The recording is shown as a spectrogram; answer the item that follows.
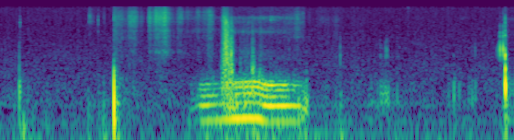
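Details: Sleeping French Bulldog indoors letting out one drawn-out, throaty, buzzing snore of about a second, framed by scattered soft clicks and taps.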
